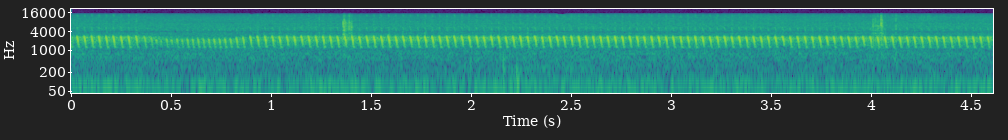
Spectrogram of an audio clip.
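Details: European nightjar in the Brecks, Norfolk, on 7 July 2017: an unbroken, dry, mechanical churr, a very fast even rattle held at one pitch, dipping slightly lower for a moment near the start, with a couple of faint ticks.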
